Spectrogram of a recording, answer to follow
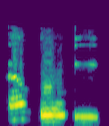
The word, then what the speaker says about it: loathe: In the second word on that line, which was the word I read, you have L-O-A-T-H-E, loathe. Now, as you can see, there was a V effect produced at the end of the word.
